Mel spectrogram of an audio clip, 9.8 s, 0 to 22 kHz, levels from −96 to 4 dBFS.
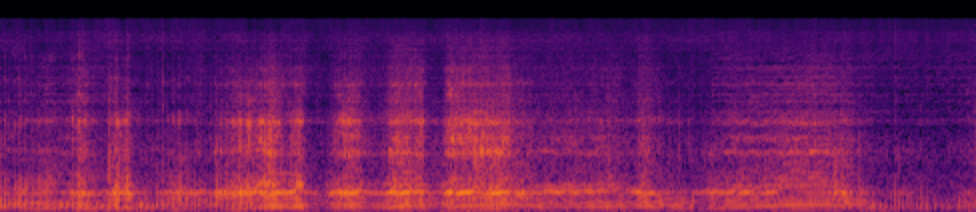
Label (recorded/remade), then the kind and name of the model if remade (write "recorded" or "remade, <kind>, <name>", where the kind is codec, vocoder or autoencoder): remade, codec, SNAC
